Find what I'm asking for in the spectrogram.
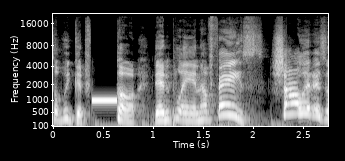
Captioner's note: beep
